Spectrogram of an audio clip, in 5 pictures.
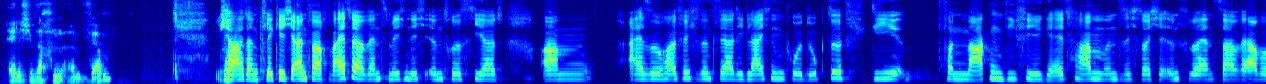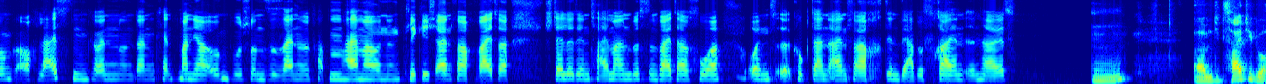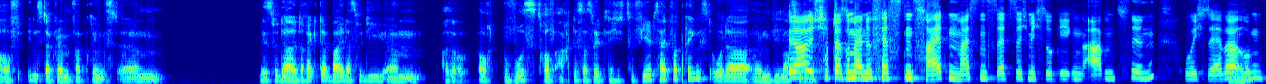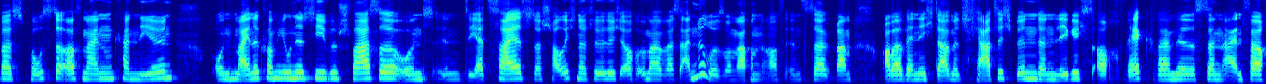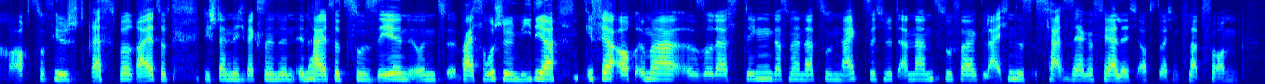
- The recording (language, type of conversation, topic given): German, podcast, Wie beeinflussen Influencer deinen Medienkonsum?
- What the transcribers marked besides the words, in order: static; mechanical hum; in English: "Timer"; tapping; distorted speech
